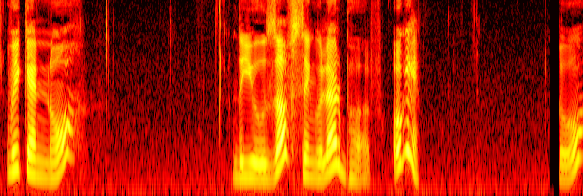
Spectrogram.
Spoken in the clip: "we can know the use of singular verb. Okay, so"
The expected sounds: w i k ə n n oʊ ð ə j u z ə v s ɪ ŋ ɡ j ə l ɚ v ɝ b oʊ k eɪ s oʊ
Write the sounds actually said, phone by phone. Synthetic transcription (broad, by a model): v i k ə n n oʊ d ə j u z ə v s ɪ ŋ ɡ j ə l ɚ b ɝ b oʊ k eɪ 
